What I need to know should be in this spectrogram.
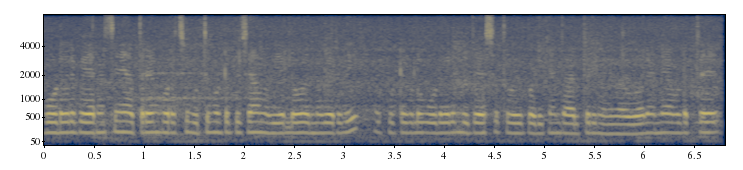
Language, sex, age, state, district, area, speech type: Malayalam, female, 45-60, Kerala, Idukki, rural, spontaneous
